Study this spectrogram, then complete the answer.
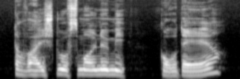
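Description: In an Alemannic accent, a man speaks at a fairly high pitch with a dark, mellow tone, his sound dry with no echo against a quiet background. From southwest Germany, Alemannic region. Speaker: poet. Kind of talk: poetry reading.

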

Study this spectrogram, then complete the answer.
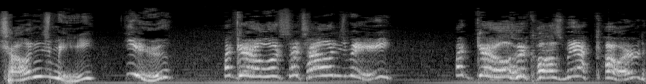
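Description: Extremely high in pitch, this is a put-on character voice at a fairly slow pace. Long pauses come often. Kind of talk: amateur radio drama acting. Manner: menacing, barking orders.

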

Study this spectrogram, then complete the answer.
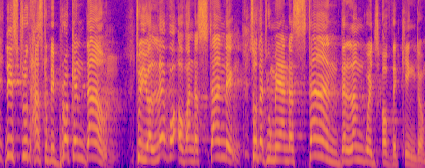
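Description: Against a quiet background, a man uses a raised, projected voice at a high pitch, swinging very widely in pitch at a fairly slow pace. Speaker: bishop. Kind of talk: emphatic church sermon, repeating key phrases like 'the truth must be revealed'. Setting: church before live congregation. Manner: rhythmic, repetitive preaching cadence with mounting intensity; prompts congregation to shout responses. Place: church. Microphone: lapel.

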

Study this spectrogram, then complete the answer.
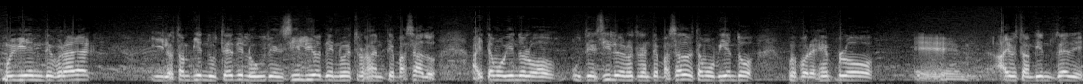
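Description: With crowd noise in the background, the speaker talks at a very fast pace with fairly even intonation, and the sound is dry with no echo. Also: man, high pitch for a man. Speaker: local event commentator. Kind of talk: live commentary. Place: street.

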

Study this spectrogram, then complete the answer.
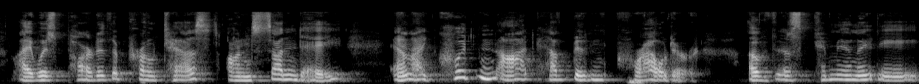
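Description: Speaking very slowly with an American accent, a woman uses a medium pitch and ordinary pitch variation, with audible room echo around her voice. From Elk Grove, California, US. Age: 80s+. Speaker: public commenter. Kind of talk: public comment at council meeting. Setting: city council chamber.

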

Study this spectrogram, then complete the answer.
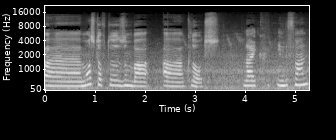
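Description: A very slow, fairly even delivery with a non-native accent over light background noise. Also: woman. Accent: non-native English speaker. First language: not English. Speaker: Zumba fitness instructor. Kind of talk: casual talk to camera, unboxing haul. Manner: hesitant, with fillers. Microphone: phone near.

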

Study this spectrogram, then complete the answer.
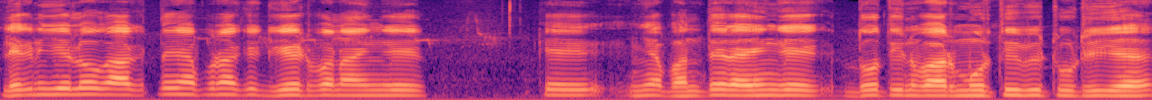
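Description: Monotone, flat intonation from a man with a high pitch, in a dry sound with no echo. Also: moderate pace. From Uttar Pradesh. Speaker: village resident; interviewee. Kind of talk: street interview. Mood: earnest, aggrieved complaint. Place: open country. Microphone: handheld.

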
